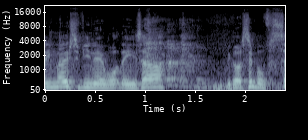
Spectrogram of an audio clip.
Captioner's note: attendee coughing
